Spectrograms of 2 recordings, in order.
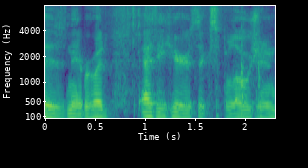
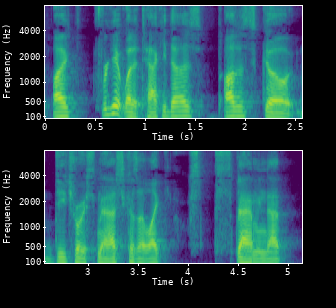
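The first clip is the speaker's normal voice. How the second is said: plain reading voice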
